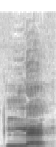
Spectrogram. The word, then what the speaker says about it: lait: तो जैसे LAIT, तो इसको पढ़ते हम ले, ले, क्योंकि यहाँ पे टी साइलेंट होता है।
